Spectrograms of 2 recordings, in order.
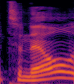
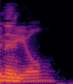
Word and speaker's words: Tennille: So anyways, Tony Tennell is turning 78. The captain. – Tennille.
